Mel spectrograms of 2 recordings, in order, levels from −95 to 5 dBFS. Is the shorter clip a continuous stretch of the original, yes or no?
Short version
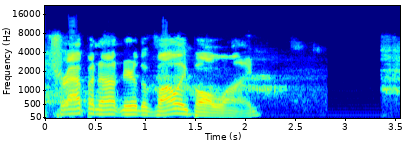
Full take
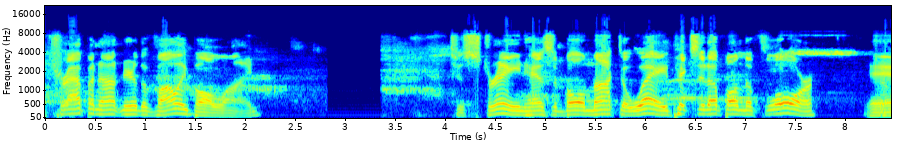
yes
